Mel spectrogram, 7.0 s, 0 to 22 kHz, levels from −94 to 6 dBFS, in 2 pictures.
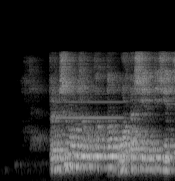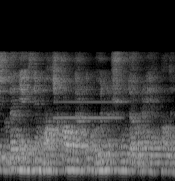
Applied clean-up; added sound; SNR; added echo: none; Wind instrument, woodwind instrument; 19 dB; reverberation time 1.2 s.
